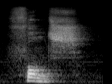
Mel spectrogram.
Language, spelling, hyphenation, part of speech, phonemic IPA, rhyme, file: Dutch, Fons, Fons, proper noun, /fɔns/, -ɔns, Nl-Fons.ogg
- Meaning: 1. a diminutive of the male given name Alfons 2. a hamlet in Leeuwarden, Friesland, Netherlands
